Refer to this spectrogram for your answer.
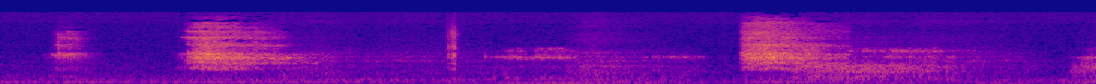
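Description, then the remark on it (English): Deep, forceful three-part breathing: a few loud rushing breaths, each a sharp intake in through the belly and chest followed by a long airy exhale out through the mouth, with quiet pauses between and no talking. “we're going to start breathing in a three-part breath. It's in through your belly, in through your chest, out through your mouth”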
